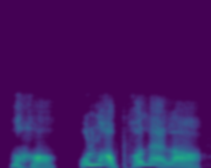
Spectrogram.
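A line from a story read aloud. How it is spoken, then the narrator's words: Sudden alarmed shout. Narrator (Chinese): 突然一个朋友喊了一声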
